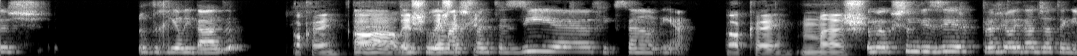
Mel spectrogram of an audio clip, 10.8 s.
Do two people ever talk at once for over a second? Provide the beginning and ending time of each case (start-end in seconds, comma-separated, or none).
3.5-4.9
